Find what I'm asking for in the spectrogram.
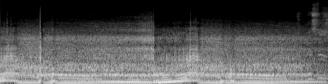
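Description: A Ford Explorer ST fitted with aftermarket Valvetronic Designs universal mufflers revs up and drops back several times, its exhaust note rising and falling with a throaty, close-up growl.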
